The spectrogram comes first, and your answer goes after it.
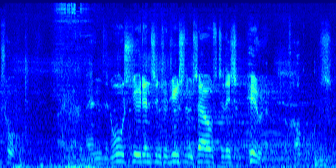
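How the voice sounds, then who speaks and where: Over loud background noise and a clear echo, a man does a put-on character voice at a fairly high pitch, speaking at a fairly slow pace with hardly any pauses. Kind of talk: scholarly lecture. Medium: video game. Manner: droning, pedantic.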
